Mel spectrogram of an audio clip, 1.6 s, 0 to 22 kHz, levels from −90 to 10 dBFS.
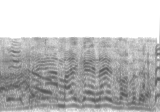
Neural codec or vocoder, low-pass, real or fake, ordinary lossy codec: none; 5.4 kHz; real; none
